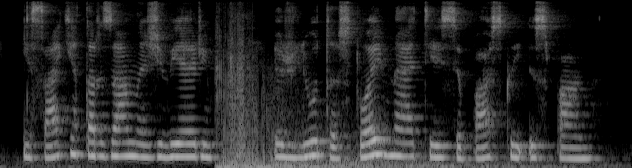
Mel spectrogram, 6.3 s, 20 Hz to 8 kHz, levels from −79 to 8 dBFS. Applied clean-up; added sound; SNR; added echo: none; Explosion; 12 dB; reverberation time 0.3 s.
